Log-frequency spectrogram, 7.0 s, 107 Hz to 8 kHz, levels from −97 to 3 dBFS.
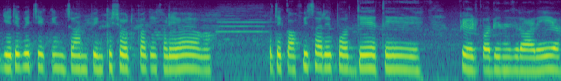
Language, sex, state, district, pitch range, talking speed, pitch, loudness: Punjabi, female, Punjab, Kapurthala, 200-220 Hz, 180 wpm, 215 Hz, -14 LUFS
